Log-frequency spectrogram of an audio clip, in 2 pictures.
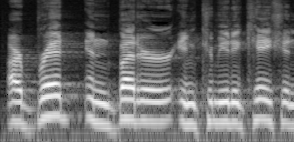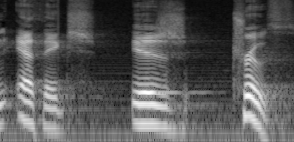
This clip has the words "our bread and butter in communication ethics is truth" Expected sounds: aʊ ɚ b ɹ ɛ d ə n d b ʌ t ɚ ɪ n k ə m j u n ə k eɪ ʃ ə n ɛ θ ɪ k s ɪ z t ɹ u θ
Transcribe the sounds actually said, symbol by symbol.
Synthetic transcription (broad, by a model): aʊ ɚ b ɹ ɛ d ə n b ʌ t ɚ ɪ n k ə m j u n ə k eɪ ʃ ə n ɛ θ ɪ k s ɪ z t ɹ u θ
